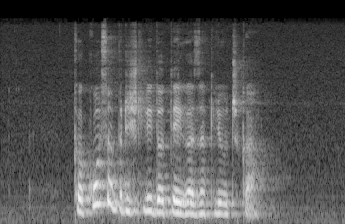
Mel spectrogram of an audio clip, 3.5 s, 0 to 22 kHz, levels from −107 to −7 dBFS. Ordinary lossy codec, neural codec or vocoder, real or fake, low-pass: Opus, 64 kbps; none; real; 14.4 kHz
